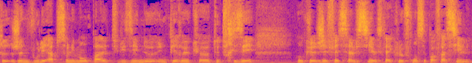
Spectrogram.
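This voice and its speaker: Noticeable background noise sits behind a woman speaking very fast at a fairly high pitch, her loudness very even and her intonation fairly even. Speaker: beauty YouTuber. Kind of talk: makeup tutorial. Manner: hesitant, many fillers.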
